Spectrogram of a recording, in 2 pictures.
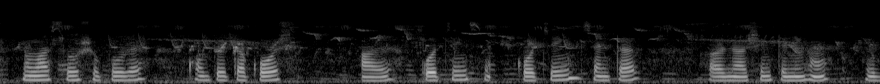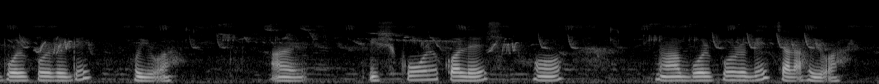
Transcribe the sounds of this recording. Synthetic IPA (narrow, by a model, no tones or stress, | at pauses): nɔwasusupuɹe | kɔmpjuʈakos | aɹoiŋ | kot͡ʃiŋseɳʈaɹ | aɹnasiŋʈeniɦɔ̃hebolpuɹːeɡi | hojṵʔa | aɹ | iskulkɔled͡ʒhɔ̃ | nɔwabolpuɹːeɡit͡ʃala̰ɦojṵʔa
